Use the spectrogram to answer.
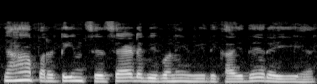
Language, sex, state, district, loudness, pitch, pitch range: Hindi, female, Haryana, Charkhi Dadri, -13 LUFS, 145 Hz, 135-165 Hz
